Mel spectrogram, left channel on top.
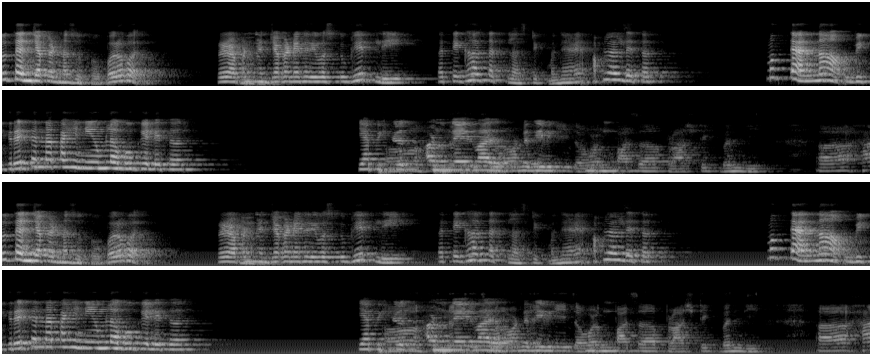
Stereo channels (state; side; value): noise; right; hum, 27 dB below the sound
